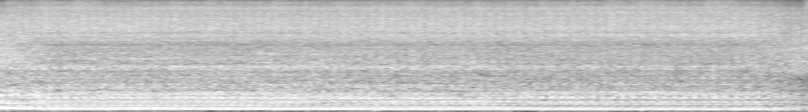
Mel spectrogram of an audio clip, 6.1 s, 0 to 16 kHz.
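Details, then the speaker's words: Engine in 1972 Yamahauler van tribute at operating temperature, thermostat open, idle backed down: smooth, even low rumble at steady idle, no misses, knocks or ticks; runs good. "Well, in spite of your best efforts, it runs good."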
